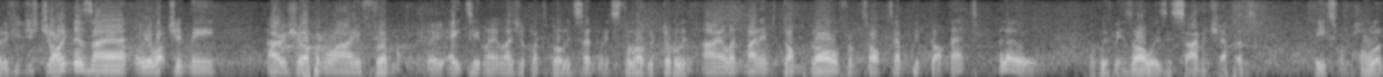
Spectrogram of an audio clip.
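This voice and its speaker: A man's medium-pitched voice with lively intonation at a fairly quick pace, over noticeable background noise. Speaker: bowling commentator. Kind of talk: live commentary. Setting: live stream from bowling centre.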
